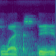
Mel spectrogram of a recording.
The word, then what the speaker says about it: LXD: the rest of linux i know it's actually pronounced lex d but lxd is a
